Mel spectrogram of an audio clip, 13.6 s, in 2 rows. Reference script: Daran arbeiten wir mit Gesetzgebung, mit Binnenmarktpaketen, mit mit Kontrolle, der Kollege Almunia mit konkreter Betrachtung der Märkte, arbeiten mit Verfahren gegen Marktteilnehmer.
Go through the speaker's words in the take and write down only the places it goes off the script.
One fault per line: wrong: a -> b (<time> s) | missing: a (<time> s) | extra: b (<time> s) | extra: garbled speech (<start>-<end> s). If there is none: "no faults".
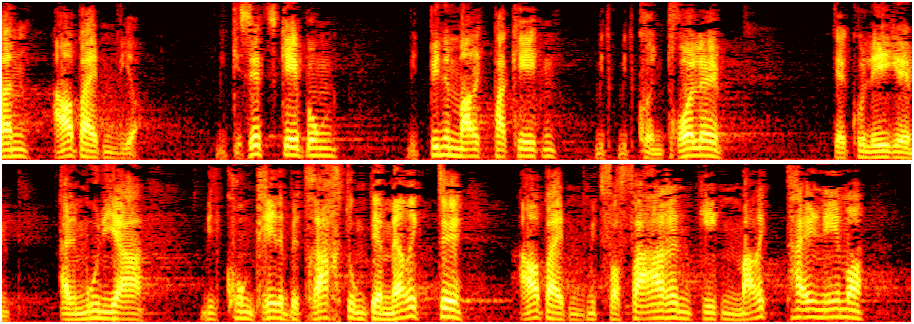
no faults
